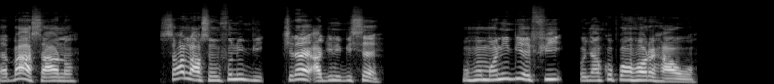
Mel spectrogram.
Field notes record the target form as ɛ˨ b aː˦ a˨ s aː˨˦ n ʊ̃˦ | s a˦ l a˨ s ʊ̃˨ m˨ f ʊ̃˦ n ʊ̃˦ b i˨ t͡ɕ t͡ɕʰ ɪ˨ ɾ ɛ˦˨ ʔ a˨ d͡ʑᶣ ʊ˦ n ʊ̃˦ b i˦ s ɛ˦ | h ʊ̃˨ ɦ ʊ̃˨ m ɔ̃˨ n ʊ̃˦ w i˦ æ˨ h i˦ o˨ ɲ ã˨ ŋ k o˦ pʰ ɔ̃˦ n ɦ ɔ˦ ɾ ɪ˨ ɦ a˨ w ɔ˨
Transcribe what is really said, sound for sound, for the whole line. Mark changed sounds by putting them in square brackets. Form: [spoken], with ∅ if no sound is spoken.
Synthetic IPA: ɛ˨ b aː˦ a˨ s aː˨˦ n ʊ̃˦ | s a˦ l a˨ s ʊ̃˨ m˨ f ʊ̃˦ n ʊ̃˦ b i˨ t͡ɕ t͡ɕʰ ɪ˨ ɾ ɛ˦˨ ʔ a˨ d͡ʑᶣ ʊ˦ n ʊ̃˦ b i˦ s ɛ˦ | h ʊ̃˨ ɦ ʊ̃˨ m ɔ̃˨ n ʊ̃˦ [b] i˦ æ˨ [f] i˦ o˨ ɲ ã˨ ŋ k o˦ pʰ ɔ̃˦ n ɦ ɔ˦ ɾ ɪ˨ ɦ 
